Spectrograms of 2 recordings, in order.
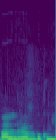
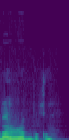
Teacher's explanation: এখানে আমরা বাল রাব্বুকুম বলবো না, বলবো বার রাব্বুকুম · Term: ইদগাম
